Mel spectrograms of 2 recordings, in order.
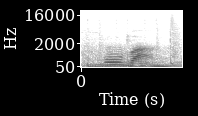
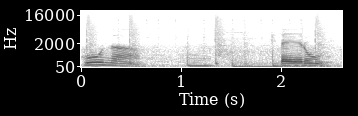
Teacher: labios están en forma circular vocal un fonema es de vocal se pronuncia acercando mucho la parte de atrás de la lengua al velo del paladar en la parte posterior de la boca los labios se cierran mucho y se redondea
